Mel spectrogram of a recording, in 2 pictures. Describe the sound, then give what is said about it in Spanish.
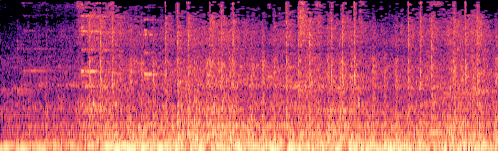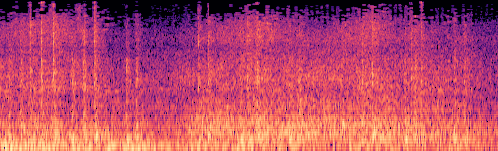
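A train runs along the rails, a loud, steady rumble with rattling wheel noise that holds throughout. “Ya lo ha oído, es ese, el tren para la felicidad, subamos.”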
